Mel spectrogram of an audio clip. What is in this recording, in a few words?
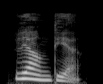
"亮点", Chinese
